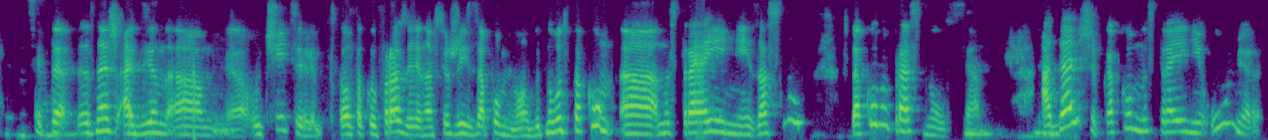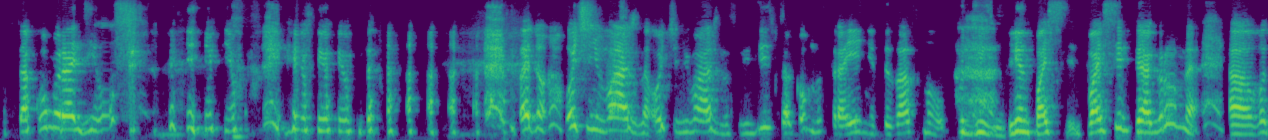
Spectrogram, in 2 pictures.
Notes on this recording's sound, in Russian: Запись «карантинная» - через zoom. Запись «карантинная» - через zoom.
